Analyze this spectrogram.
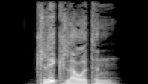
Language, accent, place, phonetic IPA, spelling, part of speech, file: German, Germany, Berlin, [ˈklɪkˌlaʊ̯tn̩], Klicklauten, noun, De-Klicklauten.ogg
- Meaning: dative plural of Klicklaut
